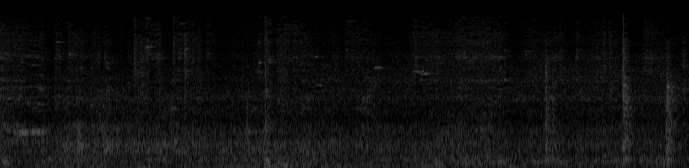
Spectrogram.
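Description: Passenger train running on the line: a steady rumble of wheels on rail, with a few sharp clicks over its second half.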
